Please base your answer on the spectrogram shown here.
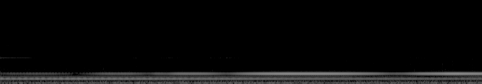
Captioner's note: high pitch tone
